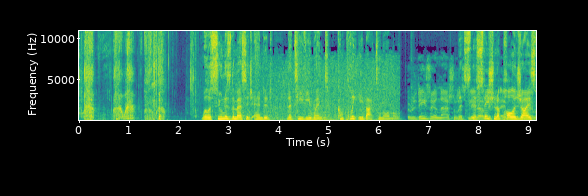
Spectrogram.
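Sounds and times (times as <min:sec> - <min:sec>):
munching on crunchy Cheetos: 0:00.0 - 0:02.6
speech: 0:02.5 - 0:09.1.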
